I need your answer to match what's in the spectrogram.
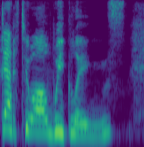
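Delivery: deliberate, slow, drawn-out demon voice. Recalling a game voice he does, the speaker performs a demonic Mobile Legends voice. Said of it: "the demonic voice".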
